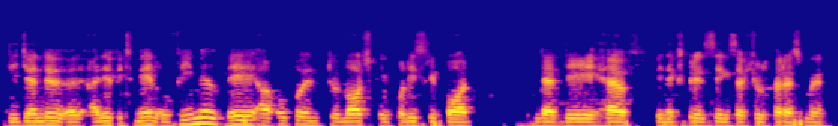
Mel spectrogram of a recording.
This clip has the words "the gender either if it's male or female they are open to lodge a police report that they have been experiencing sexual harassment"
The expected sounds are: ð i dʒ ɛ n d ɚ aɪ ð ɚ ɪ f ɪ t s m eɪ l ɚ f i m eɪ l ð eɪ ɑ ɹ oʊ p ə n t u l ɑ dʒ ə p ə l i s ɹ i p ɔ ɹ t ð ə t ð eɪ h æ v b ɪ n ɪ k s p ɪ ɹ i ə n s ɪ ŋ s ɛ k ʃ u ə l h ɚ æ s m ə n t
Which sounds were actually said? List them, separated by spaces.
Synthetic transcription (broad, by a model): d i dʒ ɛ n d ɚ aɪ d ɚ ɪ f ɪ t s m eɪ l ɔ f i m eɪ l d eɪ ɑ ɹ oʊ p ə n t u l ɑ tʃ ə p ə l i s ɹ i p ɔ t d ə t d eɪ h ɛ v b ɪ n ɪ k s p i ɹ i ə n s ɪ ŋ s ɛ k ʃ u ə l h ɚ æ s m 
